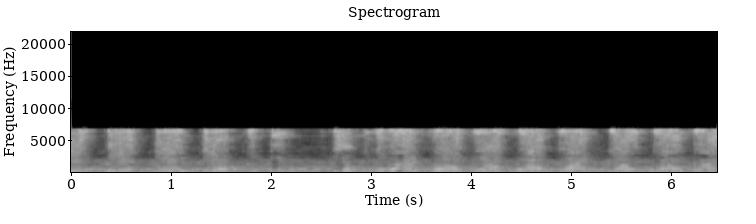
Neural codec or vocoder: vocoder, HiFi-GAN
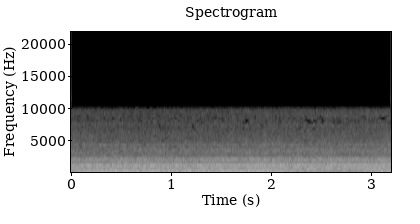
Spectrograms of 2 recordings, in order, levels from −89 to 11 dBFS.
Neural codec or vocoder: none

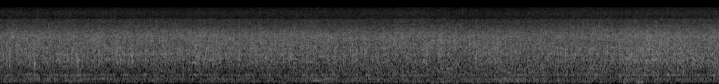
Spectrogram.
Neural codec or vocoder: none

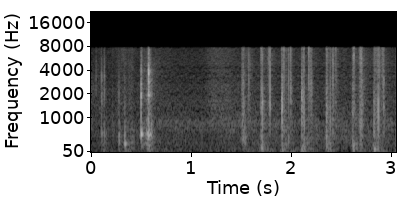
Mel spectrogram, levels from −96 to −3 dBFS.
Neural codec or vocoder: autoencoder, DAC-VAE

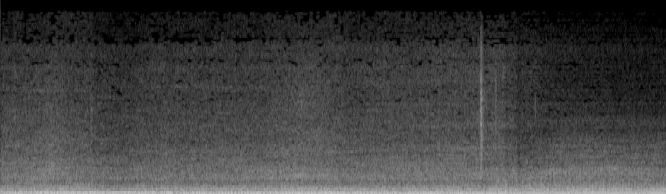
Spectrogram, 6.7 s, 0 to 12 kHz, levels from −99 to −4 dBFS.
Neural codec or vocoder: vocoder, Vocos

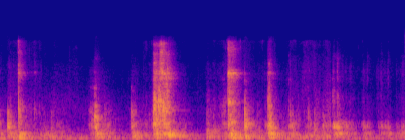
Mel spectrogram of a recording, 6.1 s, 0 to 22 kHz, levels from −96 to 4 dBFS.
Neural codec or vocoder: none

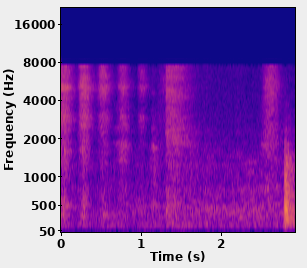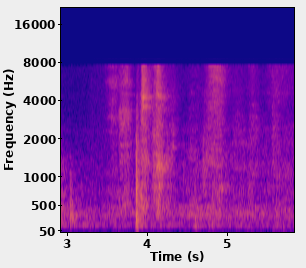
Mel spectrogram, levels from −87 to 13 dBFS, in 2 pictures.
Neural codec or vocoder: vocoder, Vocos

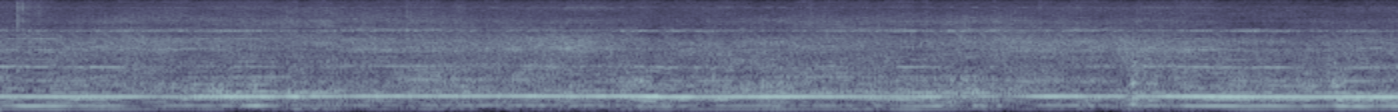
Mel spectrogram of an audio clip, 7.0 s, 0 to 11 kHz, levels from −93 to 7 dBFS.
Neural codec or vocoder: codec, SNAC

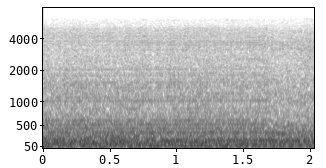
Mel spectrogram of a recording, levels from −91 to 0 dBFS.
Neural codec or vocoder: none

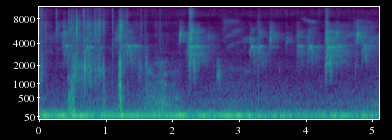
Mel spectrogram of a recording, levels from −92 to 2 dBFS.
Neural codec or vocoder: autoencoder, DAC-VAE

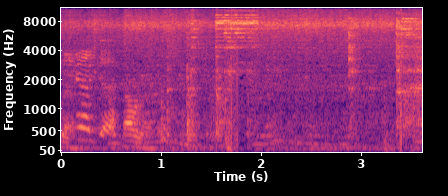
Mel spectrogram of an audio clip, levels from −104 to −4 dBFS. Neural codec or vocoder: none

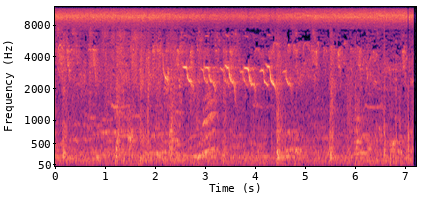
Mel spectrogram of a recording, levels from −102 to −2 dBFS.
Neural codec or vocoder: vocoder, BigVGAN v2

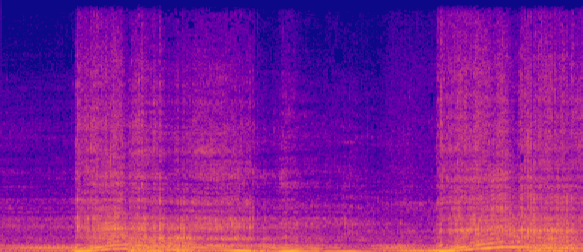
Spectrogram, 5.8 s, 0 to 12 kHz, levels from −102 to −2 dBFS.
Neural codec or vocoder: none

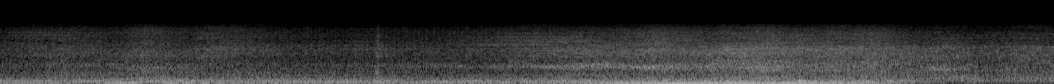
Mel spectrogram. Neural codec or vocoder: vocoder, Vocos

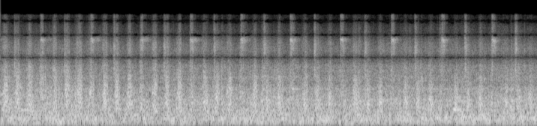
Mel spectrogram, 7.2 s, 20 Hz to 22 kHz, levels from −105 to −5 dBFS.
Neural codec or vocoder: vocoder, BigVGAN v2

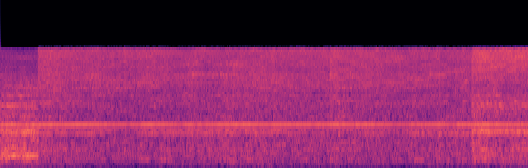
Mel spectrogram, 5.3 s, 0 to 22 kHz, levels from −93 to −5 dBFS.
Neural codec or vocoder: codec, DAC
